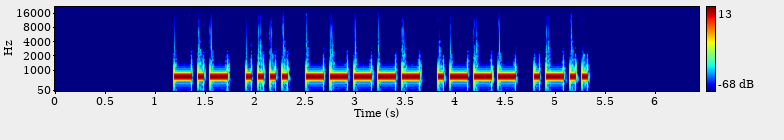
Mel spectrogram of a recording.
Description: Morse code, heard as a keyed tone, about 20 wpm, 700 Hz. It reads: KH0JL
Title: USA Call Signs - 4x Character Spacing - 20wpm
